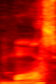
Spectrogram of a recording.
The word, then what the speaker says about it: MAUS: to use discount code MOSS because it stacks discounts and maximizes your savings. And MOSS is spelled M-A-U-S.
